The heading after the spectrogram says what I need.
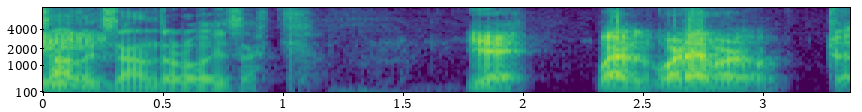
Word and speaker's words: Isak: probably see it's Alexander Isak. Yeah, well, whatever. Let's say Isak, because it's IKEA, isn't it? So I'll say Isak, so IKEA. With a K.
